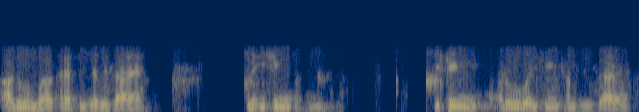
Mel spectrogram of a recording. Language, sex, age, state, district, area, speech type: Manipuri, male, 60+, Manipur, Imphal East, rural, conversation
